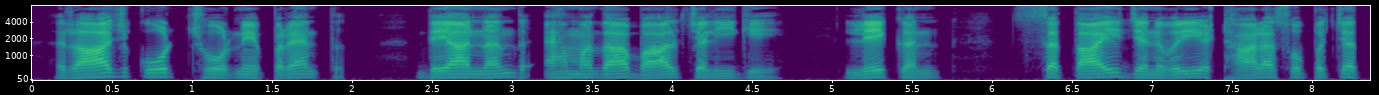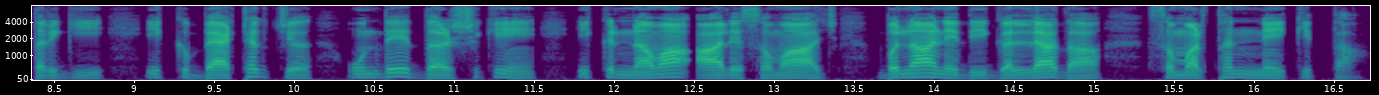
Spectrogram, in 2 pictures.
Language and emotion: Dogri, neutral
